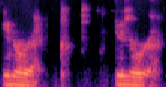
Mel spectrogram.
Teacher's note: So you'll notice that we have a primary stress on the second component or the second word, which is act, interact, interact.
